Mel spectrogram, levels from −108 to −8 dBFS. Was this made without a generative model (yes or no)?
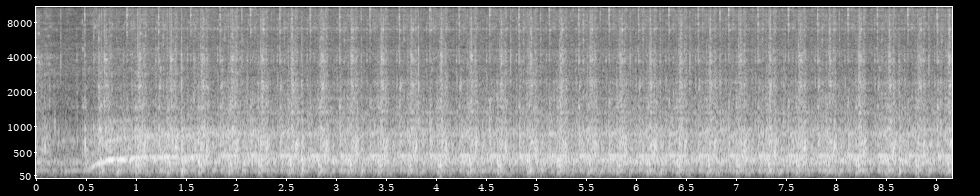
yes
